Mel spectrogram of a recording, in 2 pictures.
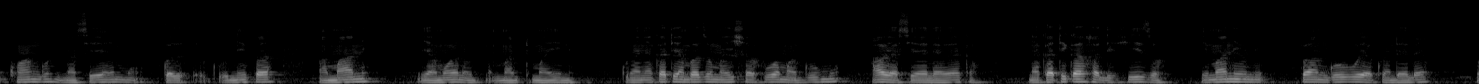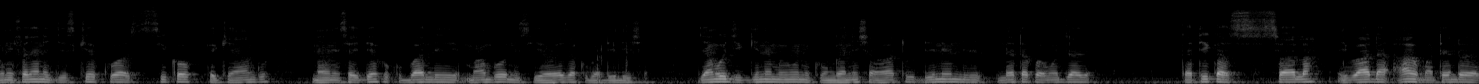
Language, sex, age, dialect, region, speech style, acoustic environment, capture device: Swahili, male, 18-24, Kenya - Nairobi Sheng-influenced, Kenya, happy, silence, desktop / Windows / Chrome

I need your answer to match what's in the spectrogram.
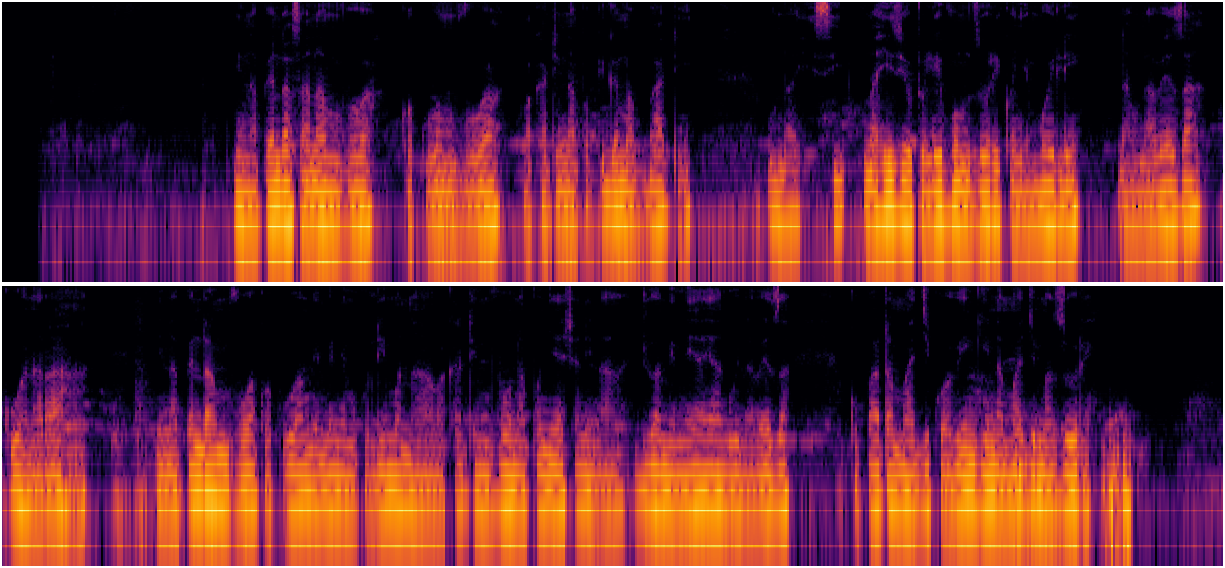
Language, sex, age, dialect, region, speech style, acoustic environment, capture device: Swahili, male, 18-24, Kenya - Nairobi Sheng-influenced, Kenya, focused; relaxed, nature, mobile / Linux / Chrome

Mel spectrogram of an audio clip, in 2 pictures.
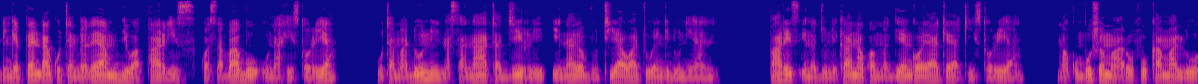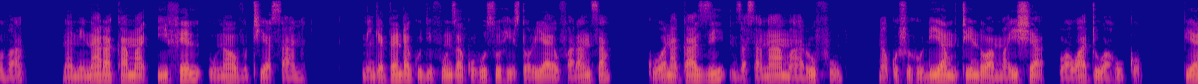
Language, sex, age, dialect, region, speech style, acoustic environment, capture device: Swahili, male, 25-34, Kenya - Nairobi Sheng-influenced, Kenya, relaxed; focused, nature; silence, desktop / Windows / Firefox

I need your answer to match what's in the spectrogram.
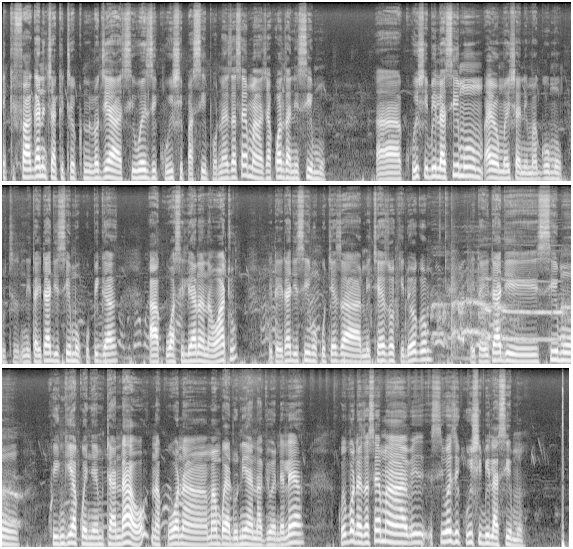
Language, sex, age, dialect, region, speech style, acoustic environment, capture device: Swahili, male, 25-34, Kenya - Nairobi Sheng-influenced, Kenya, relaxed; focused, nature, desktop / Windows / Chrome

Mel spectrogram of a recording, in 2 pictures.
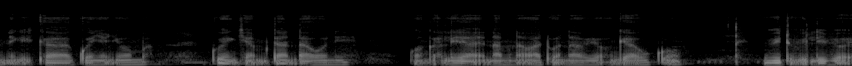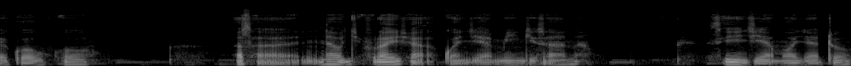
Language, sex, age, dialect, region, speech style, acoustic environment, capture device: Swahili, male, 18-24, Kenya - Nairobi Sheng-influenced, Kenya, tired, nature, desktop / Linux / Chrome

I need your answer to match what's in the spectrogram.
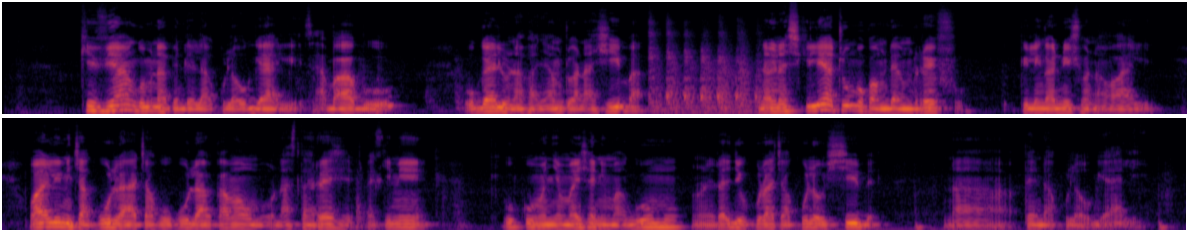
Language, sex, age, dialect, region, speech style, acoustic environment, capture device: Swahili, male, 18-24, Kenya - Mombasa, Kenya, relaxed, silence, desktop / Windows / Chrome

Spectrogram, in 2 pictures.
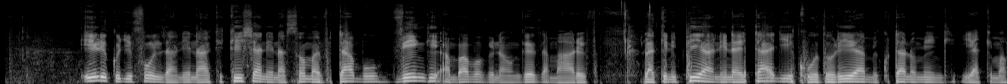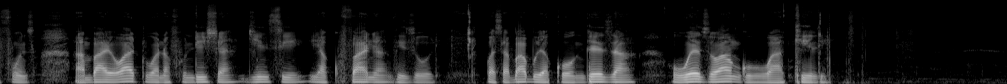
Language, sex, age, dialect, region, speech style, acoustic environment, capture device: Swahili, male, 35-44, Tanzania - Dar es Salaam, Tanzania, happy, nature, desktop / Linux / Chrome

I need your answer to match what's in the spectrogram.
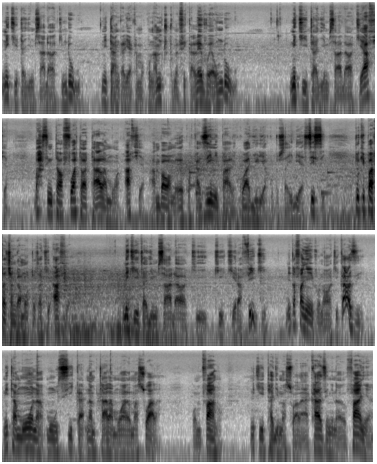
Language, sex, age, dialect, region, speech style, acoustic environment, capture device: Swahili, male, 25-34, Tanzania - Dar es Salaam, Tanzania, excited, appliances; construction; nature; people talking; traffic, desktop / Windows / Chrome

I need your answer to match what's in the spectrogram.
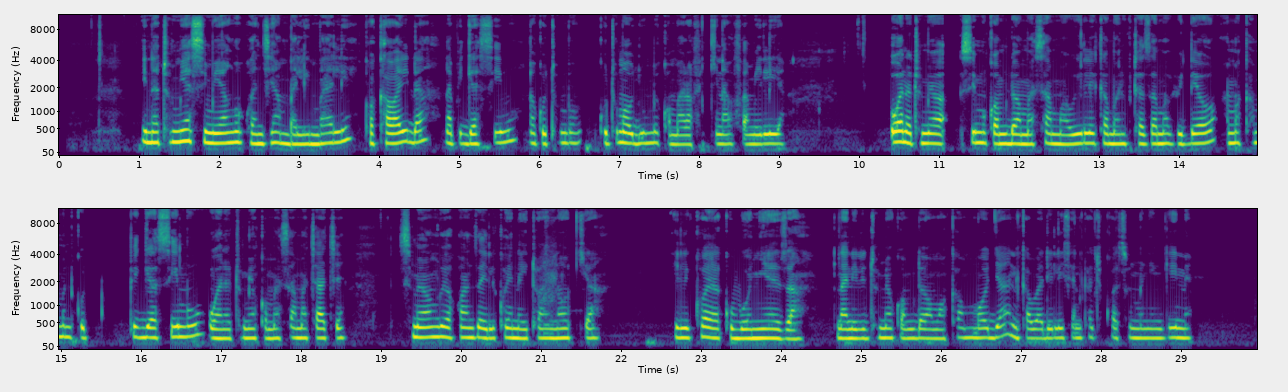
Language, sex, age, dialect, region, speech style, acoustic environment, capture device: Swahili, female, 18-24, Kenya - Mombasa, Kenya, relaxed, silence, mobile / Linux / Chrome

